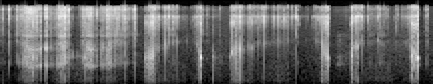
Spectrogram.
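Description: Two wooden toothpicks fitted with contact mics are scratched across the fibers of a white nonwoven fabric sheet. The result is dry, crunchy, bright scratching in uneven bursts with brief silent gaps between them, and there is almost no low end.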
